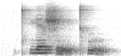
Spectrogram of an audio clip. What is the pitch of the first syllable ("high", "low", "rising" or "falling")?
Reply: high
